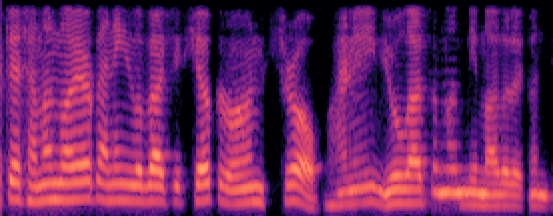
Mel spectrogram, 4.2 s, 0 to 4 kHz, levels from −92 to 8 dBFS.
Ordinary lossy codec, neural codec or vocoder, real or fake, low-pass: none; codec, 16 kHz, 0.5 kbps, X-Codec, HuBERT features, trained on balanced general audio; fake; 3.6 kHz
